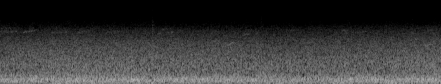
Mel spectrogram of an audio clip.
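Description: Steady low rumbling noise with a fainter hiss above it, even throughout with no distinct events.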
